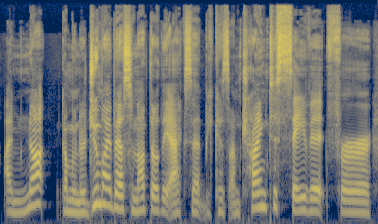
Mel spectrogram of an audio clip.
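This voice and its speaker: Lowish voiced girl chatting away, dramatic n all over the place, kinda self-deprecating, dry close mic. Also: quick pace, dry recording. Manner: animated, dramatic, voice swoops up and down; scattered, self-deprecating, giggly. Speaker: ASMR audio creator and voice performer. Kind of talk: casual rambling Q&A chat. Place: small closet used for recording.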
